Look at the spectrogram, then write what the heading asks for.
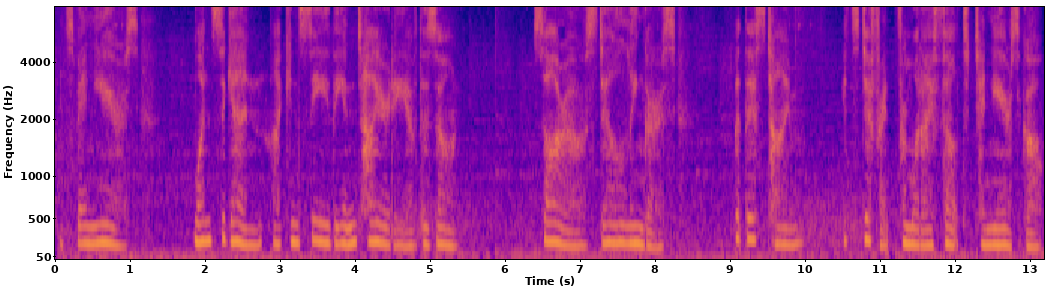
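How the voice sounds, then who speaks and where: Actress as a slow, solemn woman of authority. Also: mid-range voice, fairly even intonation, faint music behind, lightly acted. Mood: wistful. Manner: grave, deliberate, hushed and breathy at times. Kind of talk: dramatic video game voice acting.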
